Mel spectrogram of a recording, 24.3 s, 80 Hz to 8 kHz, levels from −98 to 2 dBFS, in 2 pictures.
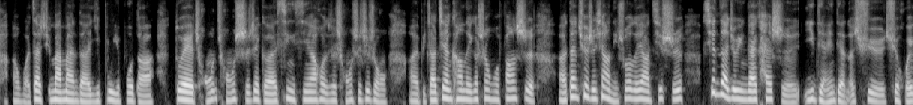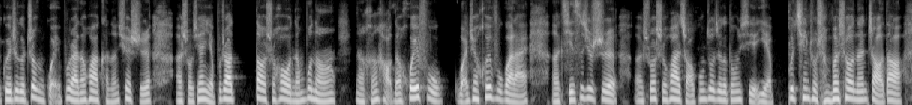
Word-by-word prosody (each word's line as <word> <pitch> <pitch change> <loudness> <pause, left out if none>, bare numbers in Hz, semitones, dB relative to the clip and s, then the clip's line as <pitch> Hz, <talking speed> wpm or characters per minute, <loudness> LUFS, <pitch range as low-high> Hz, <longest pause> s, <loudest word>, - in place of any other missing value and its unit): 啊， 160 - -7
我 135 - -5
再 195 +3 +3
去 185 - -8
慢 185 -1 +5
慢 170 -2 +3
地 155 -2 +2
一 150 +2 -4
步 185 +4 -1
一 165 - 0
步 170 +2 -1
地 140 -1 -1 0.3
对， 190 -3 +8
重 170 +4 -4
重 180 -2 -5
拾 175 -2 0
这 195 - +2
个 165 -2 +2
信 205 +2 -2
心 185 +2 -2
啊， 180 - +3
或 190 -1 -1
者 165 - -6
是 170 - -1
重 170 +1 -6
拾 180 - -5
这 195 +2 -1
种， 150 -6 -3 0.3
呃， 160 -1 -3
比 155 - -10
较 180 +4 +3
健 220 +4 +3
康 205 0 +1
的 195 - +2
一 185 - -1
个 195 - 0
生 210 +1 -3
活 185 - -3
方 215 +3 0
式。” 200 -6 0 0.3
呃， 175 0 0
但 250 +4 +4
确 260 +3 +1
实 205 - +2
像 220 +1 0
你 155 - -5
说 220 +7 -1
的 200 - +1
一 - - +3
样， 195 -3 +2
其 215 - -5
实 205 0 0 0.3
现 350 -3 0
在 290 -5 +7
就 215 -2 +3
应 200 -2 +2
该 190 0 +6
开 200 +2 -1
始 140 -7 -4
一 190 +2 -1
点 180 -6 -1
一 165 - 0
点 170 -5 0
地 145 - -6
去 155 -2 -2
去 175 - -3
回 160 -1 0
归 190 +4 +4
这 200 +1 0
个 185 - +2
正 220 -5 +1
轨， - - -4
不 225 - -6
然 175 -3 +5
的 175 - +1
话 190 -1 +3
可 160 - -9
能 150 +2 -5
确 200 +5 -2
实， 155 0 -2 0.3
呃， 165 -1 -2
首 155 0 -3
先 200 +5 +2
也 150 - +1
不 140 - -7
知 210 - +2
道 200 - +8 0.3
到 220 -3 +4
时 185 - -5
候 195 -1 +3
能 160 +2 -2
不 230 - 0
能， 165 -1 0 0.3
嗯， 155 -3 -3
很 175 - -3
好 - - -3
地 160 +1 -1
恢 230 +3 +6
复 180 -10 -3
完 165 - -2
全 205 +3 +1
恢 245 +6 +4
复 200 -4 -5
过 175 -3 +3
来。 140 +3 -1 0.3
呃， 150 0 -1
其 180 +5 -1
次 230 +6 -4
就 220 -1 -1
是， 180 -5 0 0.2
呃， 165 - -7
说 210 +6 -2
实 185 - -3
话， 200 0 +4
找 140 -4 -2
工 200 +7 -5
作 215 0 0
这 195 - -1
个 180 - +1
东 185 +2 -3
西 170 - -6
也 145 -2 -2 0.2
不 220 - +2
清 225 +2 0
楚 210 -2 0
什 175 0 -2
么 205 +3 +5
时 200 - -4
候 215 - +5
能 190 0 0
找 140 - +2
到， 165 -3 +3
185 Hz, 325 characters per minute, -20 LUFS, 160-205 Hz, 0.3 s, 对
